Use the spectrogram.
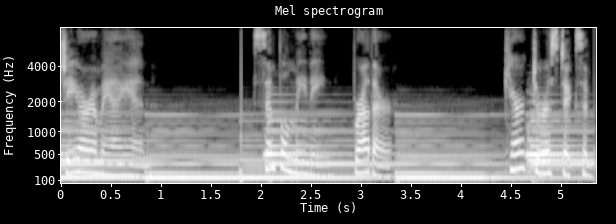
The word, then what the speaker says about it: Germain: Pronunciation, Jermain.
